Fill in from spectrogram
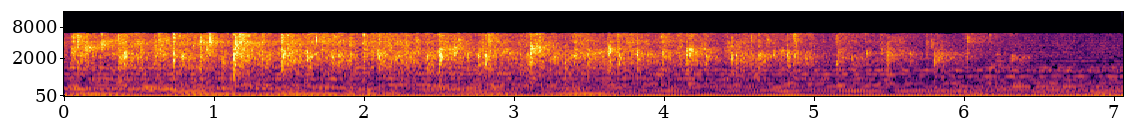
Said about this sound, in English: This guy did a good job. Clap for him again.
